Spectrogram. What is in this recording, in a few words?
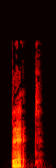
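"bet", British English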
